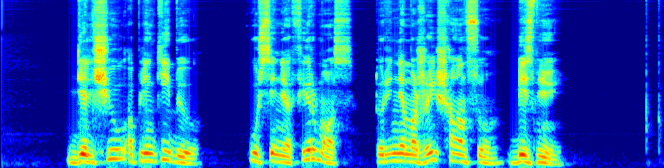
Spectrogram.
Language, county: Lithuanian, Kaunas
